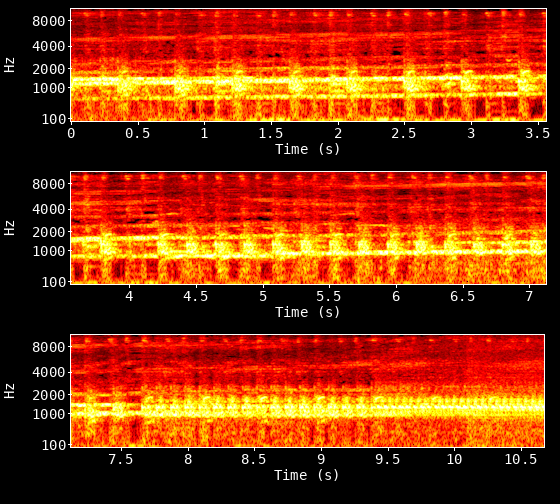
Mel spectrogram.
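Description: Loud electronic dance music from a large DJ sound system: a synth tone rising slowly in pitch and chopped into a fast stutter over low bass. About three quarters of the way in, it levels off into a steady, rapidly trembling tone.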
